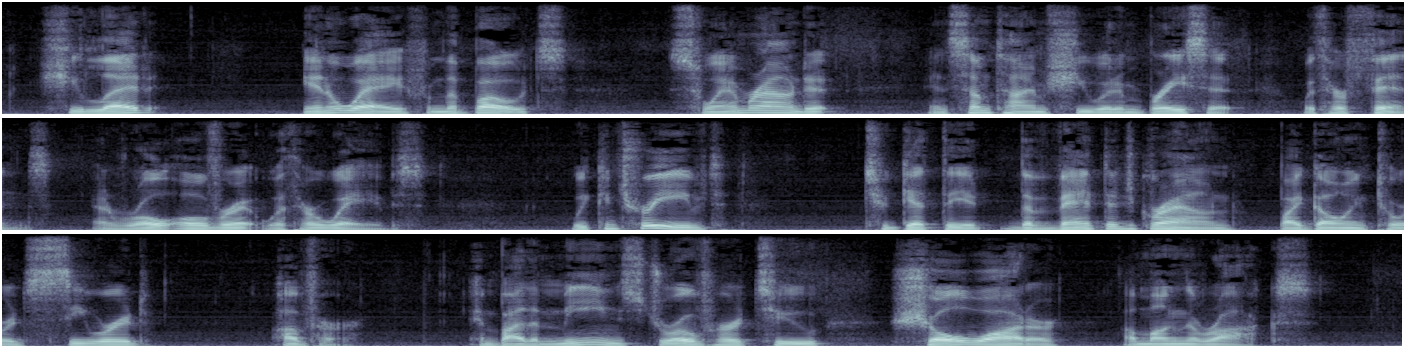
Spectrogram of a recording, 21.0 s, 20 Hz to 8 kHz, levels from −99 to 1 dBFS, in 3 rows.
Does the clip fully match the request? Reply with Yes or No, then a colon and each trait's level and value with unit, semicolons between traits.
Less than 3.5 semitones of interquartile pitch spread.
No: average, 4.2 semitones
